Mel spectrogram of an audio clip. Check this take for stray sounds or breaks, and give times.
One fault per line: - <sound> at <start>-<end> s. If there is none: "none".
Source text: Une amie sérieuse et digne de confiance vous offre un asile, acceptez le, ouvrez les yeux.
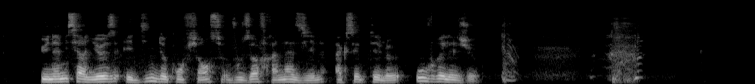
- cough at 5.0-6.6 s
